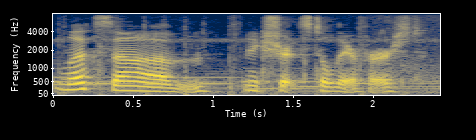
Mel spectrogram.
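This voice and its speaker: A woman's voice: deep voice, very animated, a little slow. A woman commentating while playing a game, mumbling and critical of herself. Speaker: gaming channel host. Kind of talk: let's play commentary. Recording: slightly muffled with game music.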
